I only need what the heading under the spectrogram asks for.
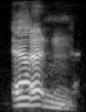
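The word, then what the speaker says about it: Ettin: No, how did you say it? Etten. E-T-T-I-N. Etten.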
